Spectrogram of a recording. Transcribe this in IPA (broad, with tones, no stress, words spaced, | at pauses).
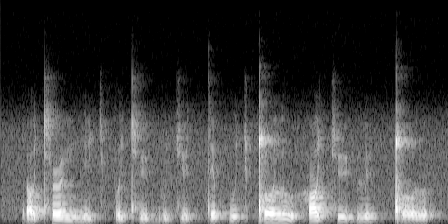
ɾɒ˩cʰə˞˧nːi˩c pə˩cʰy˩ bu˩cy˩tːe˧pu˥c ǃo˥lu˩ hɒ˥ cy˧ʔ ly˧kǃo˧l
